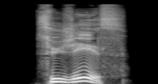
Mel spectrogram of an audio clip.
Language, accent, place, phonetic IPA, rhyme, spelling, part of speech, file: German, Germany, Berlin, [zyˈʒeːs], -eːs, Sujets, noun, De-Sujets.ogg
- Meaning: plural of Sujet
